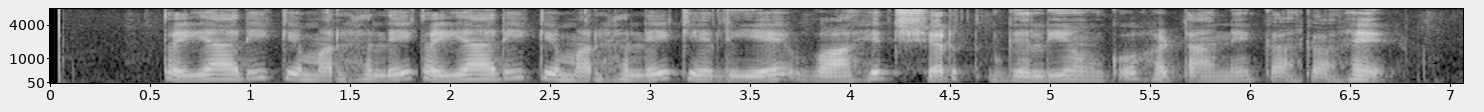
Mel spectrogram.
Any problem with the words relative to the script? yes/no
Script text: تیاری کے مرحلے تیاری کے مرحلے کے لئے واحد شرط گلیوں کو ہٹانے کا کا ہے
no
